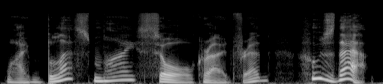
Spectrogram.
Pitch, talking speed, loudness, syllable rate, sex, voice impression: 145 Hz, 125 wpm, -21 LUFS, 2.6 syllables/s, male, masculine, adult-like, powerful, bright, clear, fluent, cool, friendly, wild, lively, slightly strict, slightly sharp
